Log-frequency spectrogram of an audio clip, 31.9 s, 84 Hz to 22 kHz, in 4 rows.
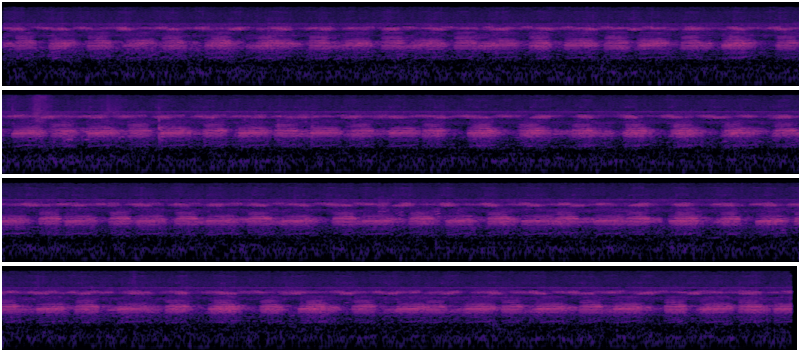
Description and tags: Pilanesberg At Night 2
Recorded on iPhone at night in Pilanesberg, South Africa in late spring. Frogs and maybe some insect sounds.
ambient, field-recording, frogs, nature, spring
